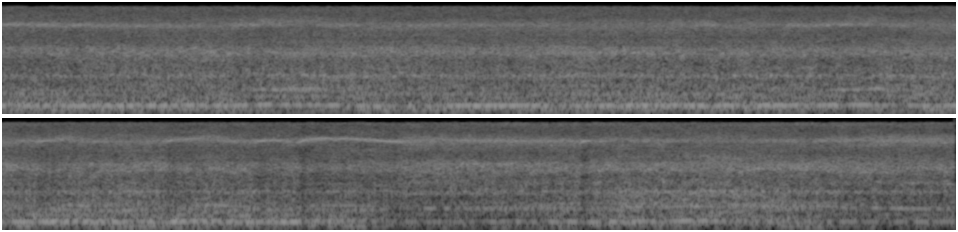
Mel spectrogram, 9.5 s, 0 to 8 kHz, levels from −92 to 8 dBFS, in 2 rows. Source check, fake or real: fake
